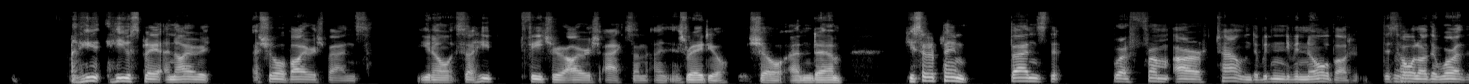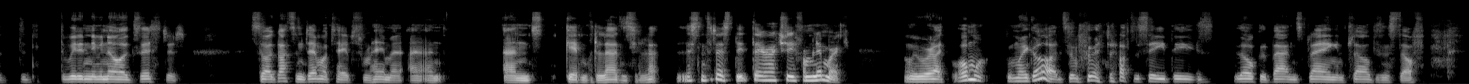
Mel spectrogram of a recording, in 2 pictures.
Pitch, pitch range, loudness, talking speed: 125 Hz, 110-145 Hz, -22 LUFS, 205 wpm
